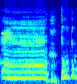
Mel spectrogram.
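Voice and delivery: high humming buzz imitating a vibrating phone; buzzing hum.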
